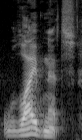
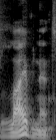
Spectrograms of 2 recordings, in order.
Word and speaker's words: Leibniz: Isaac Newton and Gottfried Leibniz, they found calculus at about the same time.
